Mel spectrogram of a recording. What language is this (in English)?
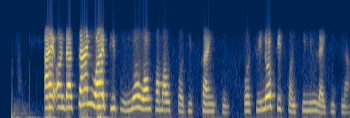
Nigerian Pidgin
